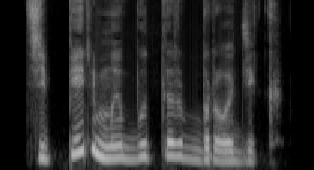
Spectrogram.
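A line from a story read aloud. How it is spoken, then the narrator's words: Giggling. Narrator (Russian): хихикнув снова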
